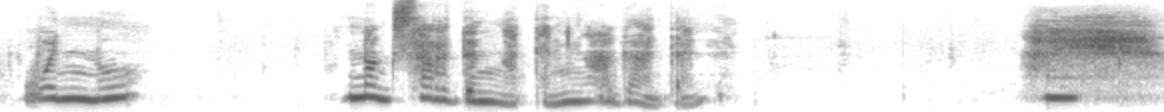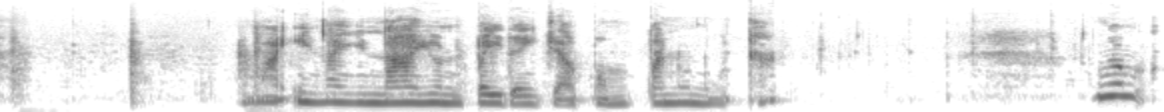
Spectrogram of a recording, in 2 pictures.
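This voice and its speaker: A woman's voice: fairly high pitch, creaky, breathy edge, full character voice. A woman acting a lovestruck, wistful young student in an Ilocano radio drama, with emotive, hesitant delivery. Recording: dull lo-fi sound, roomy echo.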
